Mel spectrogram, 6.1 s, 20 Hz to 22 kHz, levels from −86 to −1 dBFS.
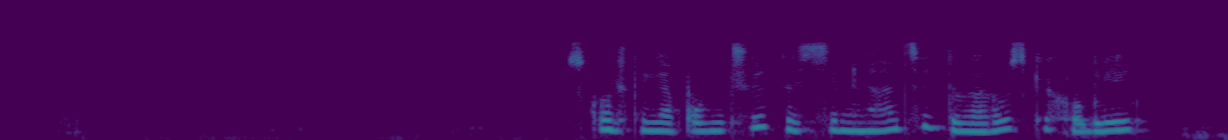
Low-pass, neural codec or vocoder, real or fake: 7.2 kHz; codec, 16 kHz, 2 kbps, FreqCodec, smaller model; fake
